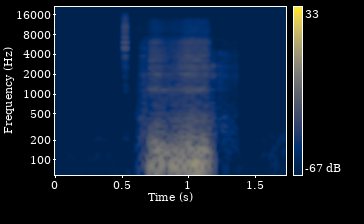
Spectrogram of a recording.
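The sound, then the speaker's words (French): A single crisp computer mouse click that sets dice rolling in a game, followed right away by a louder burst of rushing, rattling noise of the dice lasting about half a second, then quiet. No one speaks. “Hop, je clique et techniquement, t'as les dés qui vont voler.”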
